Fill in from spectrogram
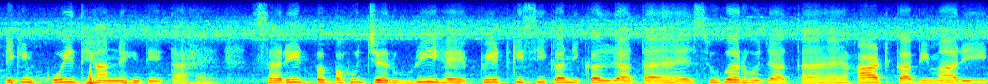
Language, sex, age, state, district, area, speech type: Hindi, female, 60+, Uttar Pradesh, Pratapgarh, urban, spontaneous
